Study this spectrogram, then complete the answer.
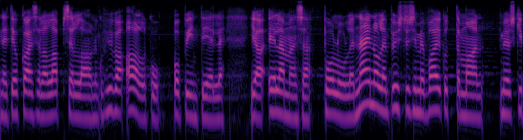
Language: Finnish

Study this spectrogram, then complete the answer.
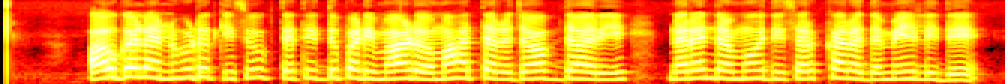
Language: Kannada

